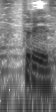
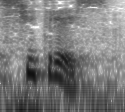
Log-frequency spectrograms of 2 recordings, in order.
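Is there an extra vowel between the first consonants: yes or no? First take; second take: no; yes. First: The opening consonants run together with no vowel. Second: A vowel is inserted between the opening consonants. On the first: The speaker calls it right. "не говорят «стресс»" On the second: The speaker calls it wrong. "Они обязательно между согласными что-то вставляют"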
